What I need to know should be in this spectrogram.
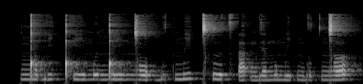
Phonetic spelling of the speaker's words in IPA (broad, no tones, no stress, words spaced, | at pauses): ŋ͡ǃʌbi ǃʰi mɯŋ͡ǃi ŋ͡ǀoʔ butmi ǀʰɯ t͡sʼaʔŋɡɛmɯmiʔ ŋɡotŋ͡ǀʌ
